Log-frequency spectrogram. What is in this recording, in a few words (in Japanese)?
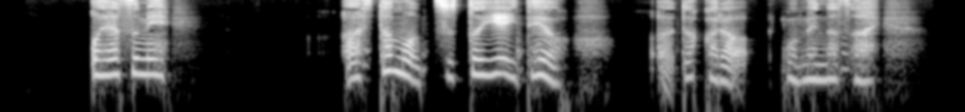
土曜 妹, おやすみ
